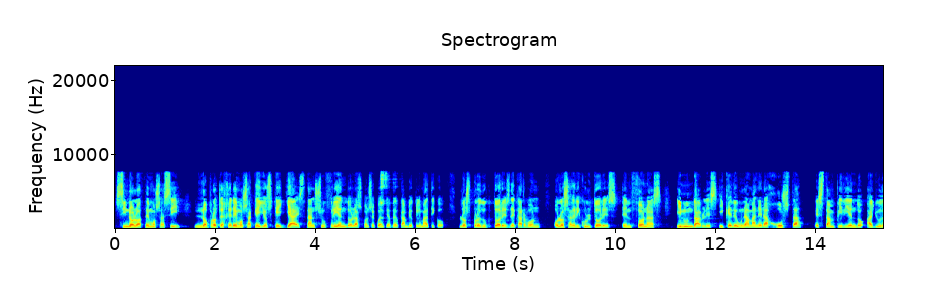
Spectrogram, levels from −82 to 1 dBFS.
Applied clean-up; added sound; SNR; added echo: neural mask model RNNoise.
